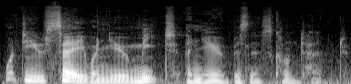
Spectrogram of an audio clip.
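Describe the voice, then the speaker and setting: A man's voice: mid-range voice, very animated, normal speed, mellow. A man asking interview questions politely for a course recording.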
